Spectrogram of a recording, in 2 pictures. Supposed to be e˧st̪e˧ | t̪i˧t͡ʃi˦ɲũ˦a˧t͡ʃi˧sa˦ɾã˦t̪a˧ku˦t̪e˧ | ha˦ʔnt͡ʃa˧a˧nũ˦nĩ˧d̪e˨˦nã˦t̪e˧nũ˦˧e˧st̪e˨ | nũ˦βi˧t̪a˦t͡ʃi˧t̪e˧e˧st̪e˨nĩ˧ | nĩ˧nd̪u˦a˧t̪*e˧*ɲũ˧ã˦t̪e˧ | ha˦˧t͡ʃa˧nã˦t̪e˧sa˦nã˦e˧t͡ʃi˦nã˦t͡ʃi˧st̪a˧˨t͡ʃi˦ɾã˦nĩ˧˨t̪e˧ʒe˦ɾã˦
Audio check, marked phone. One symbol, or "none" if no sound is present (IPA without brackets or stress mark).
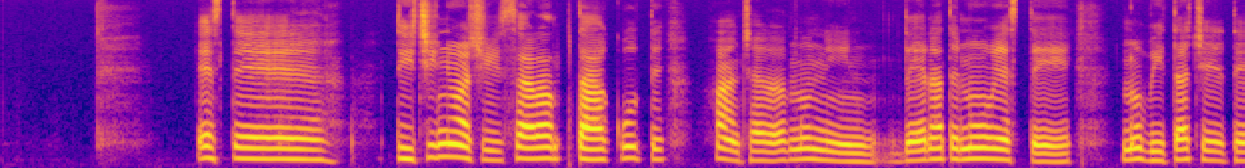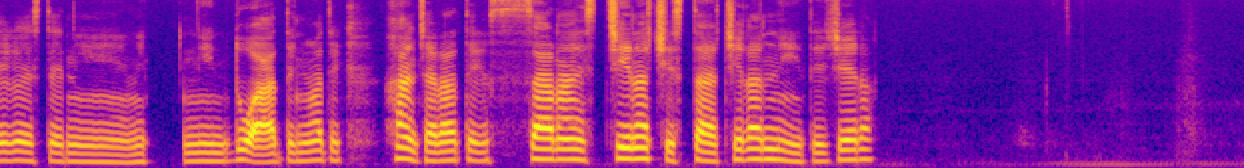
e˧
